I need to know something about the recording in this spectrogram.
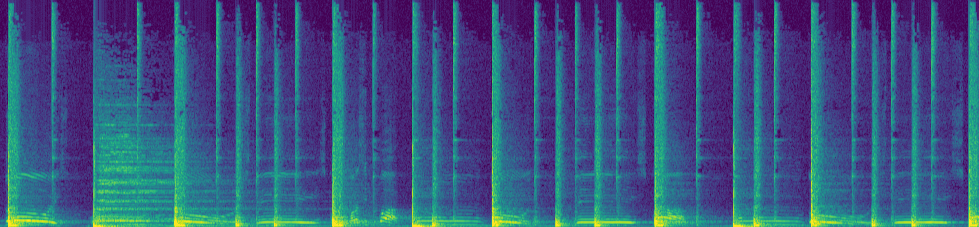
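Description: Acoustic drum kit playing a steady groove of bass drum, snare and cymbal strokes, with a stroke about every half second to second and the drums ringing on after each hit. About one and a half seconds in, a cymbal shimmers over the beat.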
